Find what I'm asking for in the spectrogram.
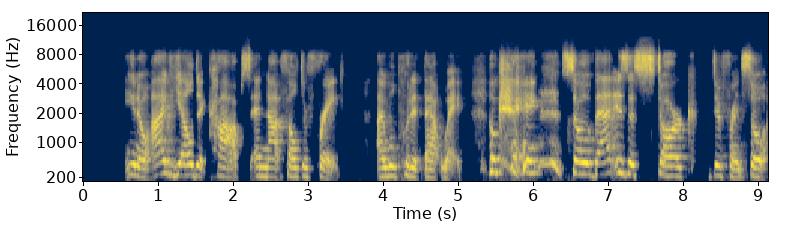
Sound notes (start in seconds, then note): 5.4 chuckles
